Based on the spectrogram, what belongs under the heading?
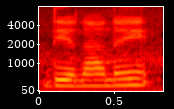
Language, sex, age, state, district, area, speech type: Bodo, female, 30-45, Assam, Udalguri, urban, spontaneous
